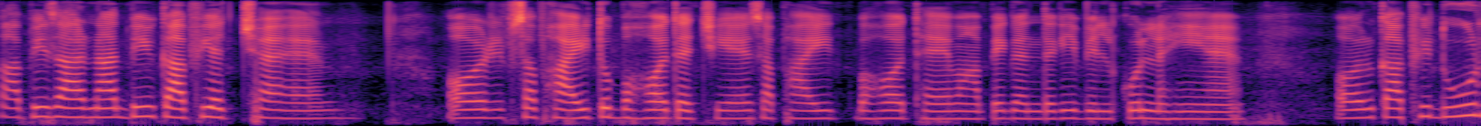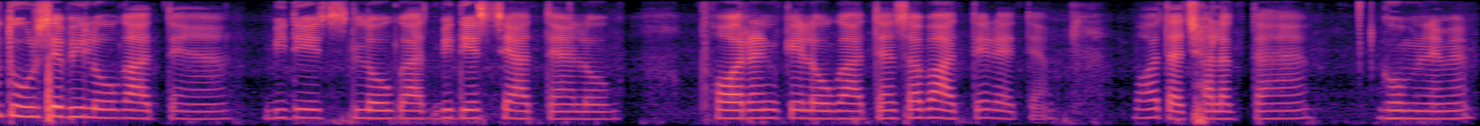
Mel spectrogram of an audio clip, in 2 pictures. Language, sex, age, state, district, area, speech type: Hindi, female, 18-30, Uttar Pradesh, Pratapgarh, rural, spontaneous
